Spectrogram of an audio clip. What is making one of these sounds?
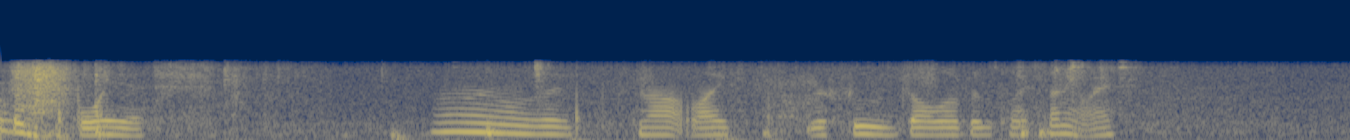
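A dog whines and yowls in short bursts nearby.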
